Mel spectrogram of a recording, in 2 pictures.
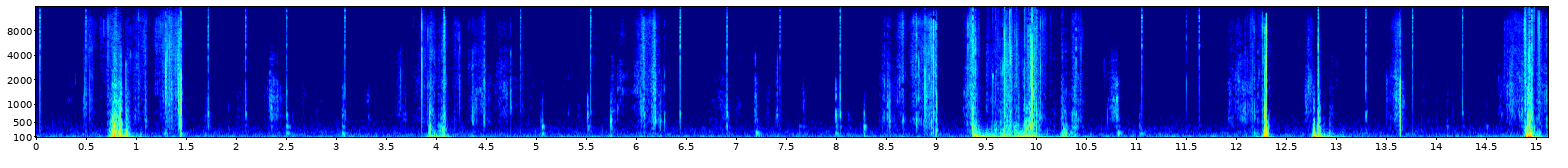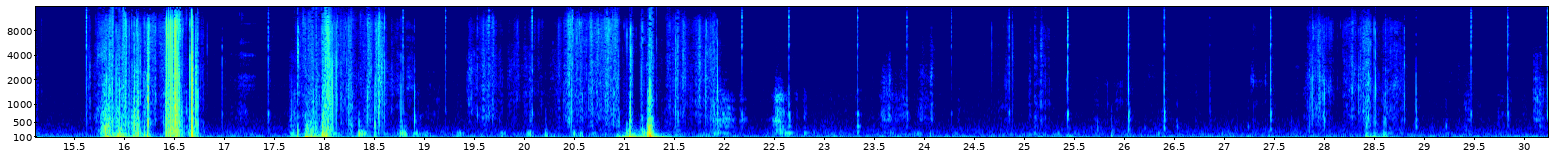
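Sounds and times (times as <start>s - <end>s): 
Chinese ear cleaning scratching and crinkling: 0.5s - 1.5s, 5.8s - 6.4s, 8.4s - 10.8s, 11.9s - 13.8s, 14.6s - 16.8s, 17.7s - 22.0s, 27.8s - 28.9s.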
